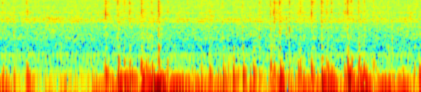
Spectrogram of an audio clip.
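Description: Computer keyboard typing: irregular quick runs of key presses, sparse for the first second or so and busier after.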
